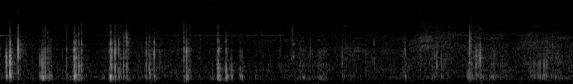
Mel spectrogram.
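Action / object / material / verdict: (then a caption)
tap / leather handbag panel / leather / none. Long blue nails tap and scratch the side panel of a red pebbled-leather handbag that sounds hollow and soft. About a dozen quick, dry taps come first, each a short midrange knock with a bright clicky edge and no ring. They give way to quieter, softer scratching and rubbing on the leather.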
